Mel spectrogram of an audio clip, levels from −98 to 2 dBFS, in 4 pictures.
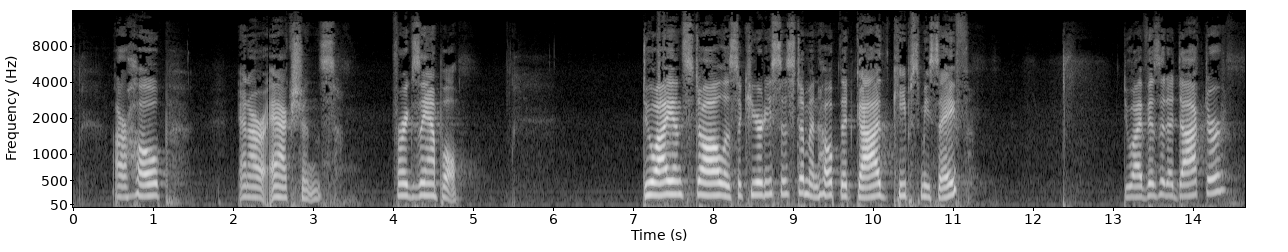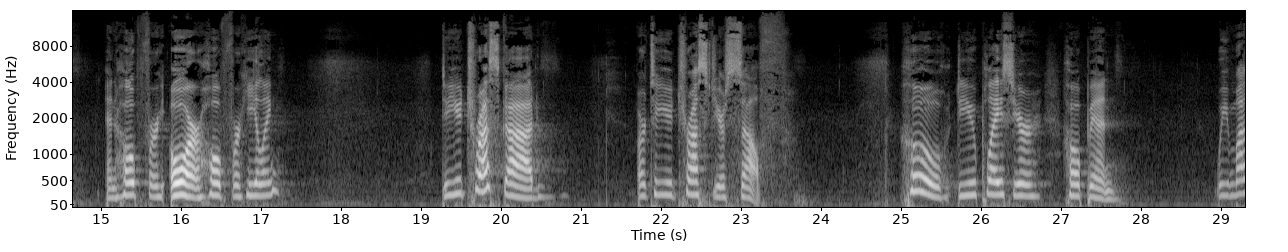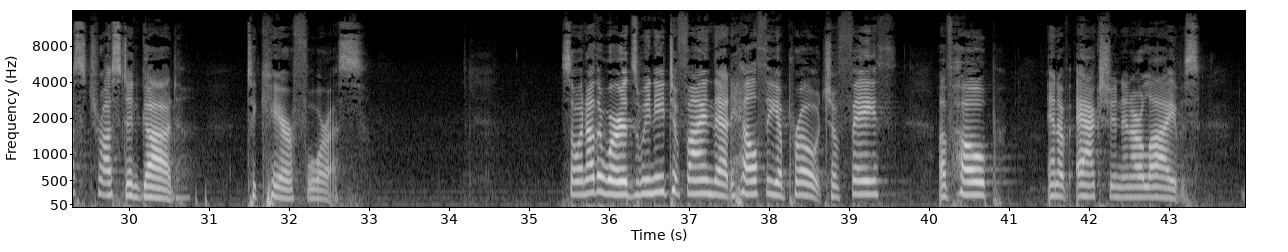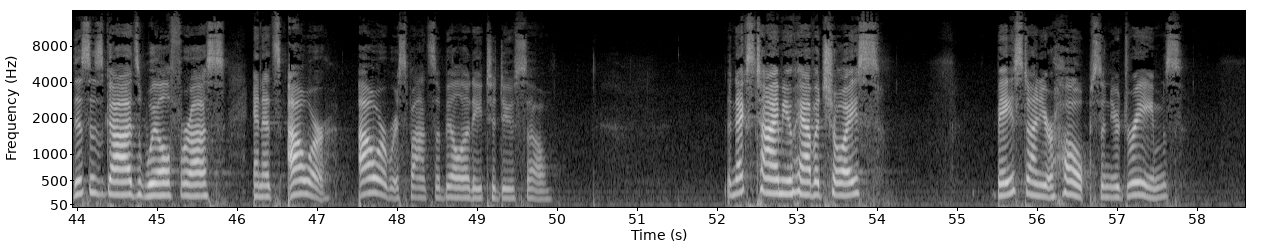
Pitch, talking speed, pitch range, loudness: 220 Hz, 110 wpm, 195-240 Hz, -21 LUFS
